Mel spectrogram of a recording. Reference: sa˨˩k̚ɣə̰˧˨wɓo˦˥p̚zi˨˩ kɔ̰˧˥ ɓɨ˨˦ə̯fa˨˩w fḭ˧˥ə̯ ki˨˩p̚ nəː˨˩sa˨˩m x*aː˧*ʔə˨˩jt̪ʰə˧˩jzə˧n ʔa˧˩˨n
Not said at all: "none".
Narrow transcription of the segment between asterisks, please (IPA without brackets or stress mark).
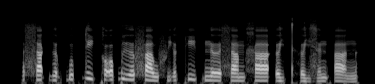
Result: aː˧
